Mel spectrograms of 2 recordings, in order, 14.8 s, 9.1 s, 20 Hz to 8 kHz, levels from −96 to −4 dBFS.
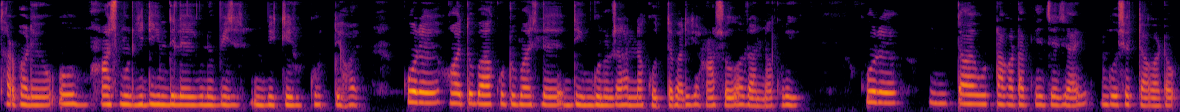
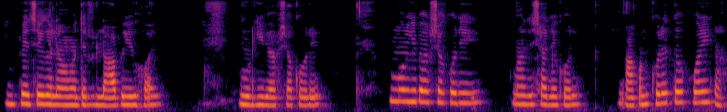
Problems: background sounds at intervals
